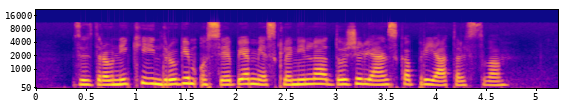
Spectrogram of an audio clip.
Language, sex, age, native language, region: Slovenian, female, 18-29, Slovenian, Pomurje region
